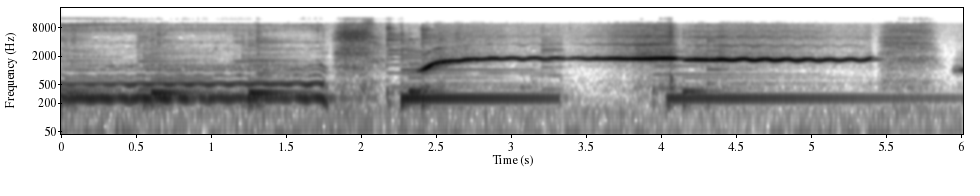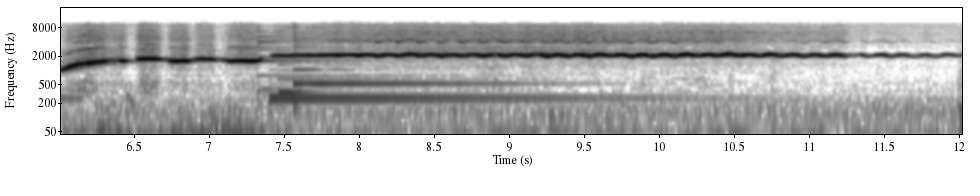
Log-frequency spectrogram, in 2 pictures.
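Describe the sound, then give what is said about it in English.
A person whistles a slow melody, swooping up into long, warbling held notes over soft sustained background tones, clear with no talking. “The singing we knew we'd get, but the whistling is a nice bonus.”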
